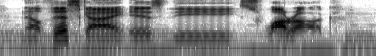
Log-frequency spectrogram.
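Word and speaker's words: Svarog: Now this guy is the Swarog. S-V-A-R-O-G, but the V is pronounced like a W from what I understand.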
